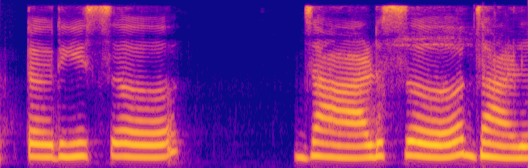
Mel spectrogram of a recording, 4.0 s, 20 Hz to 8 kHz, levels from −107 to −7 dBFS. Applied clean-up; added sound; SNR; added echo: neural mask model DeepFilterNet 3.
